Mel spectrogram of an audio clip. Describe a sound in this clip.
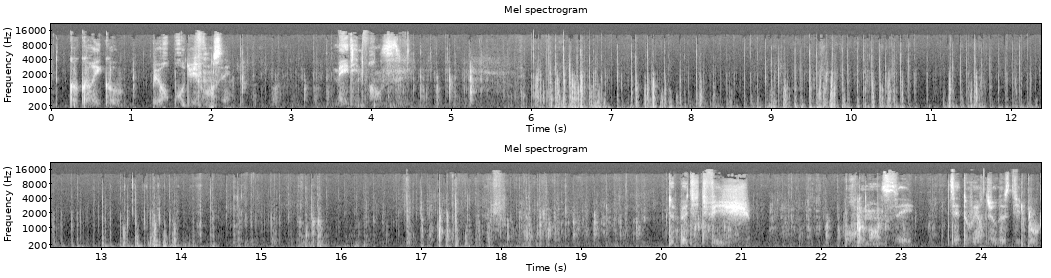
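Paper rustles and crinkles as a booklet is handled.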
